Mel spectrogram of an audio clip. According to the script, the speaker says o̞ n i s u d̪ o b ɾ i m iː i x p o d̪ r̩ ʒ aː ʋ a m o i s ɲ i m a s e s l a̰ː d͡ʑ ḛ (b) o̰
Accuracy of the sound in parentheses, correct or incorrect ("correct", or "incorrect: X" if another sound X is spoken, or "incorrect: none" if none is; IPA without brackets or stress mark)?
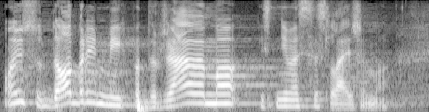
incorrect: m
